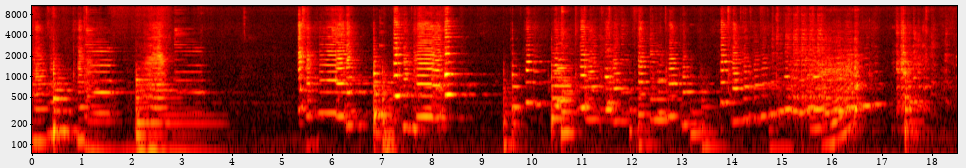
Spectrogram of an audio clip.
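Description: Freely improvised music for bass clarinet, cello and guitar: a low held note, a brief lull, then busy runs of short notes, with several rising glides near the end.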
